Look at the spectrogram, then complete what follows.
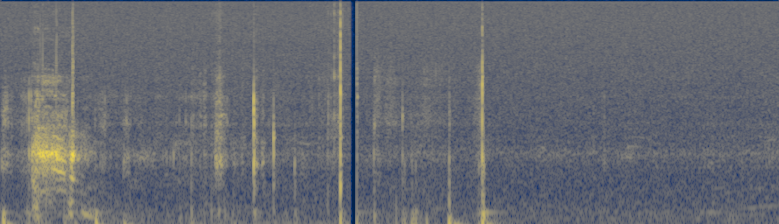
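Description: Sharp knocks and clatter, about half a dozen in the first four seconds with a short rushing scrape near the start, as an electric motorcycle is moved off and ridden across the pavement; no engine sound, then only a faint hiss.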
